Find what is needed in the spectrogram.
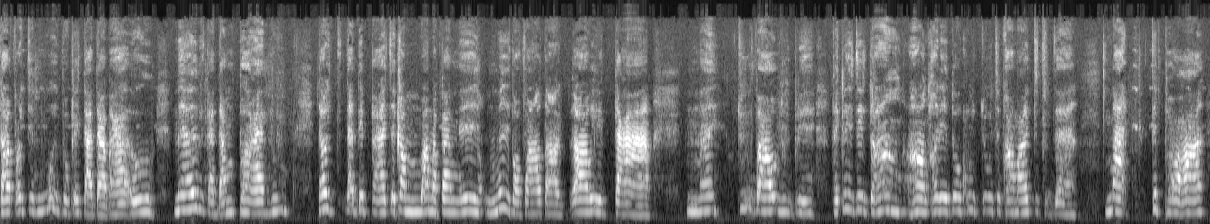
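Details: Deaf adult woman who says she does not hear and reads lips; deaf speech.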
